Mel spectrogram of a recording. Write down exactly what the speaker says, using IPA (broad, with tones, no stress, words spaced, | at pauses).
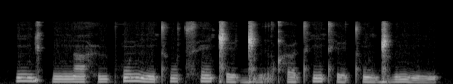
ĩ˦ɡ | nːã˨hʉ˨ pʰũ˦nːĩ˨tʰu˦ t͡sʰẽ˦ǁe˨ ɡ͡ǁɨ˨rqʰɨ˨tʰĩ˦tʰe˨ tʰũ˨ ɡ͡ǁɨ˦nːĩ˨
